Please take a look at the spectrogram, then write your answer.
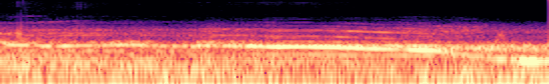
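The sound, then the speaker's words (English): Beluga whales whistling and chirping, recorded with underwater microphones, with long gliding tones that slowly fall in pitch over a steady, rumbling background hiss. No voices are present. “Beluga whales chirping and chattering and clicking.”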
